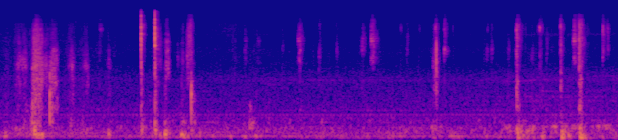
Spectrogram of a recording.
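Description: Scattered light clicks and taps, in a small cluster about a second and a half in and another near the end.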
